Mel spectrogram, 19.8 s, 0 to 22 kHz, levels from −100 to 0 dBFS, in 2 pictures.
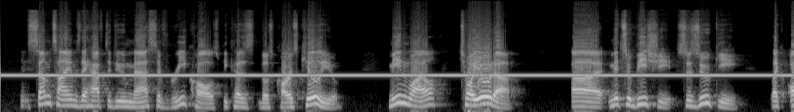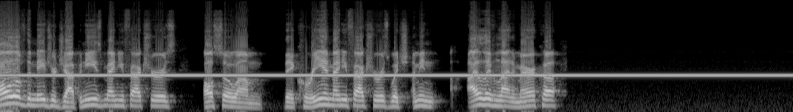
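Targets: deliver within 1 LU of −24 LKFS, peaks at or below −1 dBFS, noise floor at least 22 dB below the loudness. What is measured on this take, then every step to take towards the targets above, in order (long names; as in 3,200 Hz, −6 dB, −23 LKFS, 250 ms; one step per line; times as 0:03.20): share of clipped samples 1.1%; peaks flattened at −20.0 dBFS; interfering tone 1,500 Hz; level of the tone −31 dBFS; integrated loudness −29.0 LKFS; sample peak −20.0 dBFS; target loudness −24.0 LKFS
→ clipped peaks rebuilt −20 dBFS
notch filter 1,500 Hz, Q 30
level +5 dB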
